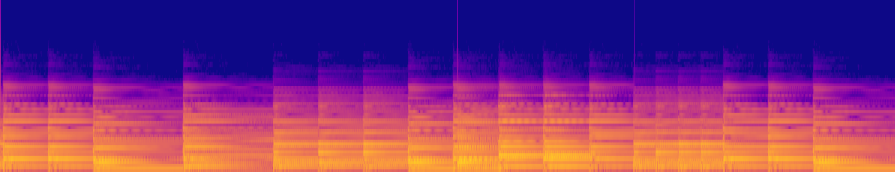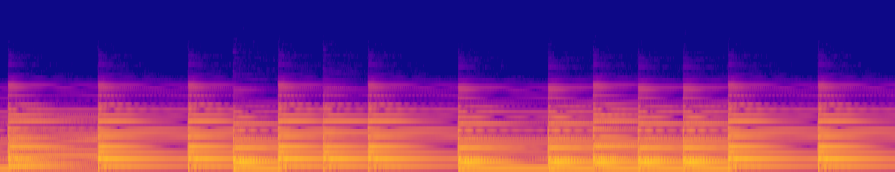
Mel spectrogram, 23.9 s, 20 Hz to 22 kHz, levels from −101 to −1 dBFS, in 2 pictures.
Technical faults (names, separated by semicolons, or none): doubled audio track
